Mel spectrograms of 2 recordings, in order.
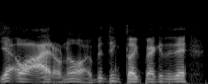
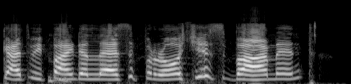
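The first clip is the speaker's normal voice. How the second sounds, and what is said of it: Put-on unidentifiable accent. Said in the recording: “What accent was that exactly? ... I don't know what accent that was.”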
